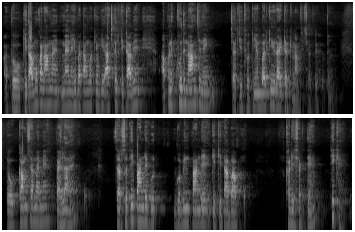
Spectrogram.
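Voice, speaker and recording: A man's voice: a little high, moderate pace, darkish tone. A man teaching an exam-prep lecture, explaining step by step and often checking in with his students. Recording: echoey room.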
